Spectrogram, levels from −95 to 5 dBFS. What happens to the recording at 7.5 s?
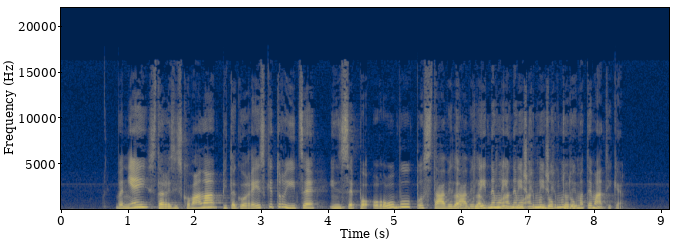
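A doubled audio track runs from 5.92 s to 7.80 s, so at 7.5 s the speech is heard twice: a full-band copy trails the original by roughly 300 ms at around 5 dB lower. The likely cause is a second capture of the same signal through a slower path, or an edit holding two copies out of step. The echo has no decay or room colour, and it cuts in and out abruptly at both ends.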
